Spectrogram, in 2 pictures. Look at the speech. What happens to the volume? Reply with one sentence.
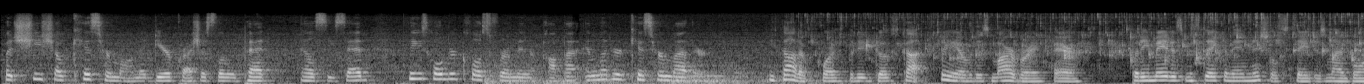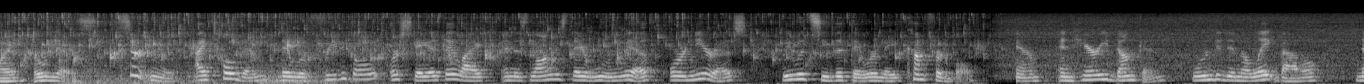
The loudness of the speech stays about the same.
